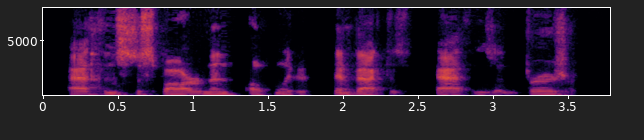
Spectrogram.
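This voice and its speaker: A man talks very fast with fairly even intonation in a somewhat breathy voice, recorded dry and close with no echo. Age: 70s. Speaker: seminar participant. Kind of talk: class discussion. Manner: halting.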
